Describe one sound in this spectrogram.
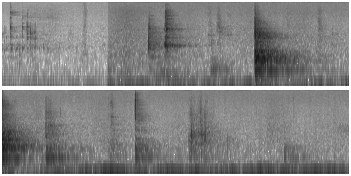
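A mechanical device clunks and clicks as keys are pressed.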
